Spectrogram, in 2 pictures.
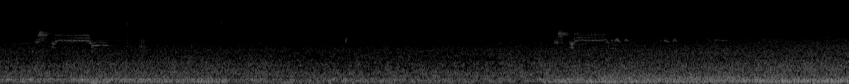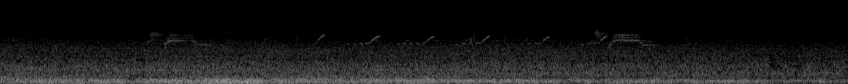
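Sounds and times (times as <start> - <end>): small birds chirping: 5.5 - 7.5, 9.9 - 10.7, 11.6 - 15.1.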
